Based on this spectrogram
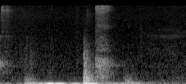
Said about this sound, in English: See, let's just close the door.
